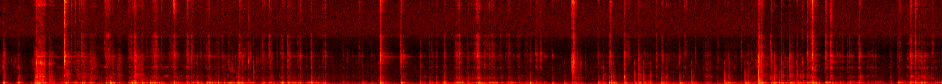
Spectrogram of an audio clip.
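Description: Phillips screwdriver turning out the small screws that hold a gas oven igniter to the metal burner tube: irregular small clicks and scrapes of metal on metal, over a low steady hum.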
